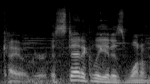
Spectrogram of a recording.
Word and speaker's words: Kyogre: We don't pronounce this Kai Ogre. At least we wouldn't. Unless there was a space or an apostrophe between the Y and the O.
